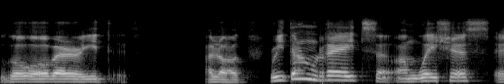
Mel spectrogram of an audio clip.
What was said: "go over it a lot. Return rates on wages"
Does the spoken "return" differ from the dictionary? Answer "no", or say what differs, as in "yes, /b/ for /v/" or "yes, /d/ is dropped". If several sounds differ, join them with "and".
no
